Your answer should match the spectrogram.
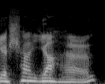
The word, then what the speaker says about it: यशायाह: यशायाह, और खैर इसे अलग अलग तरीके से उच्चारण करते हैं, लेकिन ये है यशायाह।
